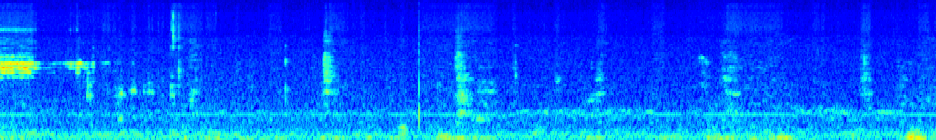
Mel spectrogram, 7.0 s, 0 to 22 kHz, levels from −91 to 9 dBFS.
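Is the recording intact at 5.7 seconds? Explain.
Yes, the speech at 5.7 seconds is intact, with no audible fault at that moment.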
